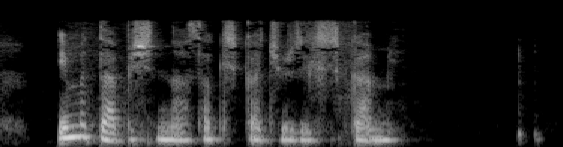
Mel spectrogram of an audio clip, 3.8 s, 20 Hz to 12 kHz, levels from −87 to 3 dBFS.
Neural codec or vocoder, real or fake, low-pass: none; real; 7.2 kHz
